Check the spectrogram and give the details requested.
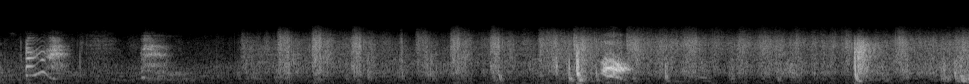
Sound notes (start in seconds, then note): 5.9 grunting; 8.4 thud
